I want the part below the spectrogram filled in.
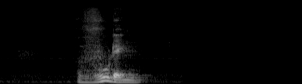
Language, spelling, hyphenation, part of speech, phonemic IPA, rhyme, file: Dutch, voeding, voe‧ding, noun, /ˈvu.dɪŋ/, -udɪŋ, Nl-voeding.ogg
- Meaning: 1. food (for people), diet 2. nutrition 3. power supply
